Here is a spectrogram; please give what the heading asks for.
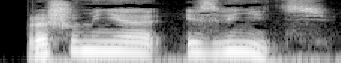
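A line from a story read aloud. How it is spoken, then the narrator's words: Quiet. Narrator (Russian): негромко произнес Сантьяго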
